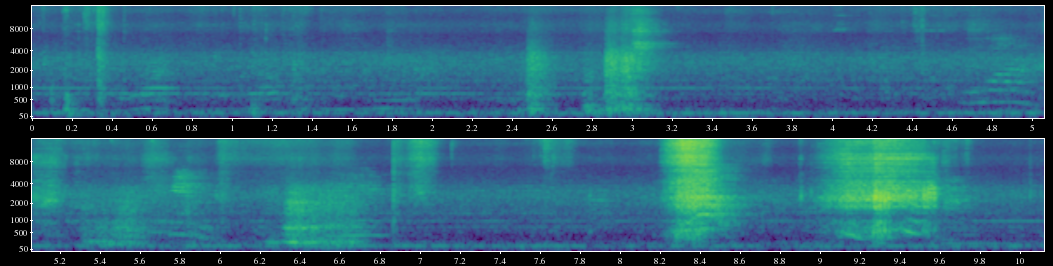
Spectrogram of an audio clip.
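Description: Several sharp, loud bursts of expelled air with quieter breaths between; repeated loud sneezing.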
